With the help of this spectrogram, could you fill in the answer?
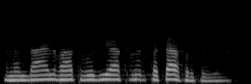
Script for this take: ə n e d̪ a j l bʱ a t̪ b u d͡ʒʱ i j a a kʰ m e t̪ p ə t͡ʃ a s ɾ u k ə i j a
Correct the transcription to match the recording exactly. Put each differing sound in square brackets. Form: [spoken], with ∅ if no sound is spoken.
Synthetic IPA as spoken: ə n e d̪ a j l bʱ a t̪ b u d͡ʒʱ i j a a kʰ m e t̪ p ə t͡ʃ a s ɾ u [p] ə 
